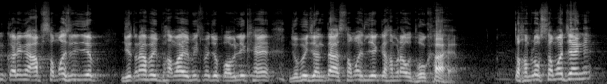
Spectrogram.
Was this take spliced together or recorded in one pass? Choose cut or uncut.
uncut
